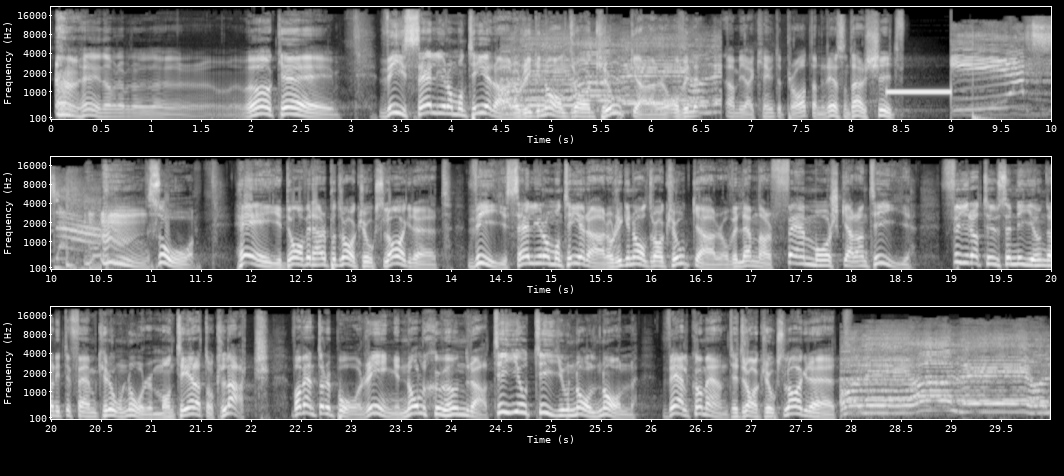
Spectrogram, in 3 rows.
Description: Dragkrok reklam mix megapol radiospot 2016
Tryck här för att lyssna på radioreklamen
